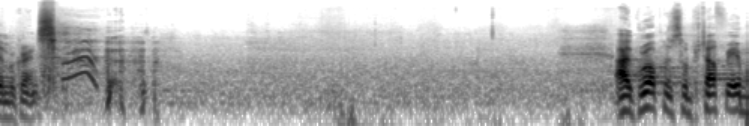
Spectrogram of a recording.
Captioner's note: laughter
